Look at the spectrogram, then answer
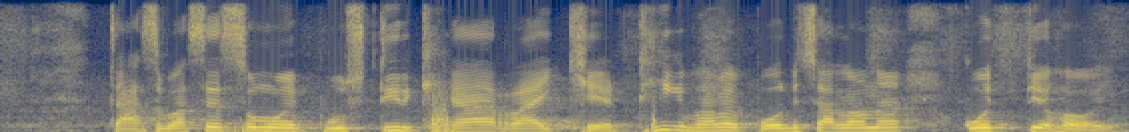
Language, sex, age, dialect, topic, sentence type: Bengali, male, 18-24, Jharkhandi, agriculture, statement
